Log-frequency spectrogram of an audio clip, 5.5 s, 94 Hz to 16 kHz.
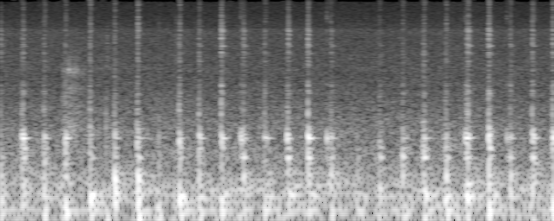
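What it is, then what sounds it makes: Metal surface tapped with fingernails. Fingernails tap on a metal surface in about 20 quick, sharp, tick-like taps at an uneven pace. Each tap has a short, dry ring with a low thump under the click, and the sound stays quiet throughout.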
